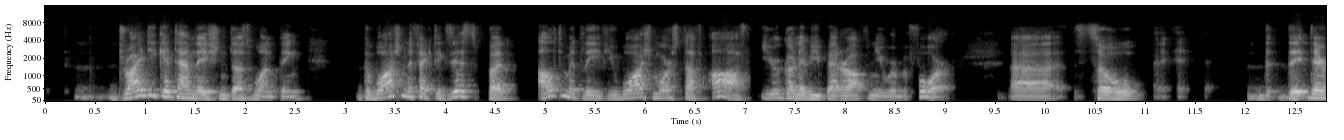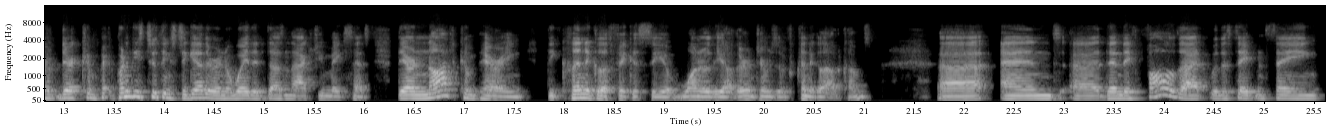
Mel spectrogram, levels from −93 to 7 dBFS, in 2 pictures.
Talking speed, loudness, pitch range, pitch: 175 wpm, -28 LUFS, 115-160 Hz, 130 Hz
